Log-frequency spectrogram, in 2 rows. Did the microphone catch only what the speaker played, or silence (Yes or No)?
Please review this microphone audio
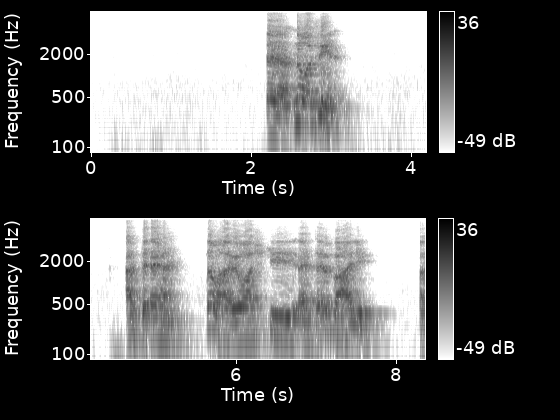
Yes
